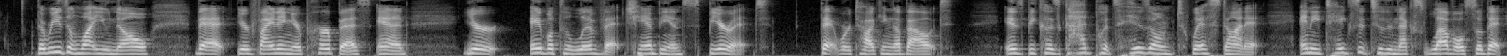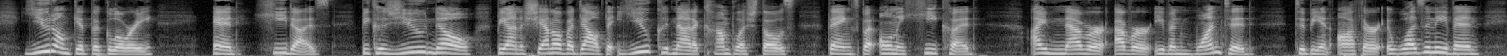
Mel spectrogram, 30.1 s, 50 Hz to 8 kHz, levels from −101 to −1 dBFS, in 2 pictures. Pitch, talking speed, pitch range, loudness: 205 Hz, 160 wpm, 185-225 Hz, -24 LUFS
